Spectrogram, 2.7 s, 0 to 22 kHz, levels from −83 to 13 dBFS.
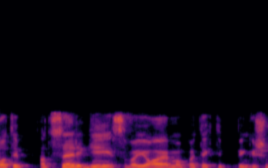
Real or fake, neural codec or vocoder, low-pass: real; none; 7.2 kHz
